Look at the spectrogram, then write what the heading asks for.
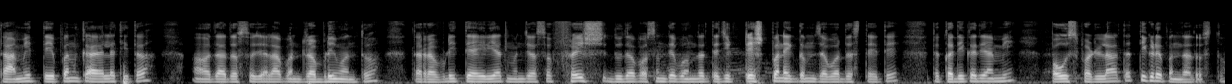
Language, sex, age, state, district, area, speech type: Marathi, male, 45-60, Maharashtra, Akola, urban, spontaneous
